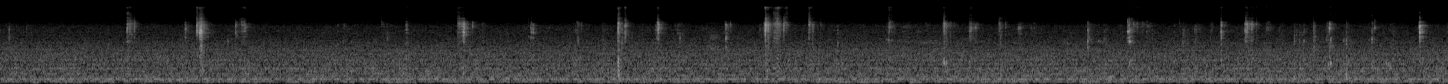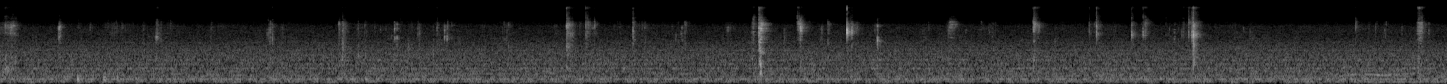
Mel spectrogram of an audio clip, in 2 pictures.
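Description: Small boiled crabs being eaten with bare hands: shells cracking and crunching as they are pulled apart and chewed, in irregular sharp clicks with wet squishing, over a steady low hum.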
